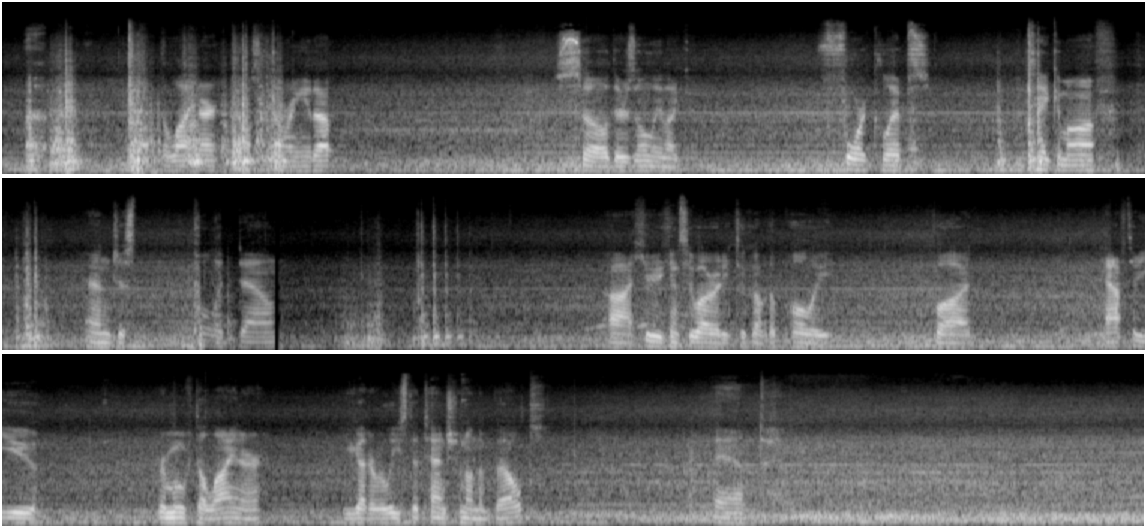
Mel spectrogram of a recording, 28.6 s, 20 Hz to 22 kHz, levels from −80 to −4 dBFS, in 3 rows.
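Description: A block of digital silence cuts the audio from 11.79 to 11.83 s: a 40 ms hole of silence with hard edges and no fade, which sets it apart from a faded dropout or concealed loss. It points to an output buffer not filled in time.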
